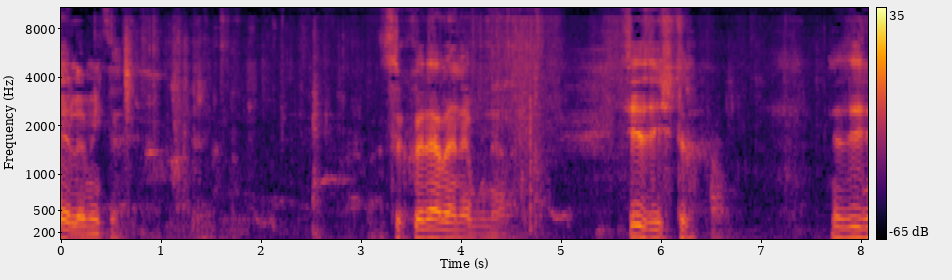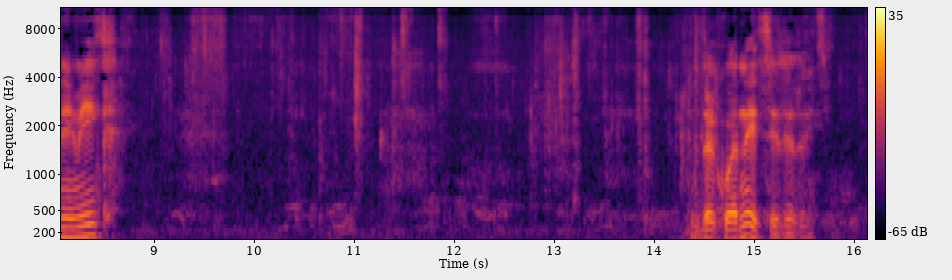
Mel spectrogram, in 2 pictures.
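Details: Newborn male goat kid, the first offspring of the nanny goat Măriuca, kept on a household farm: four quavering, harmonic bleats, each about a second long and irregularly spaced, against a quiet indoor background.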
